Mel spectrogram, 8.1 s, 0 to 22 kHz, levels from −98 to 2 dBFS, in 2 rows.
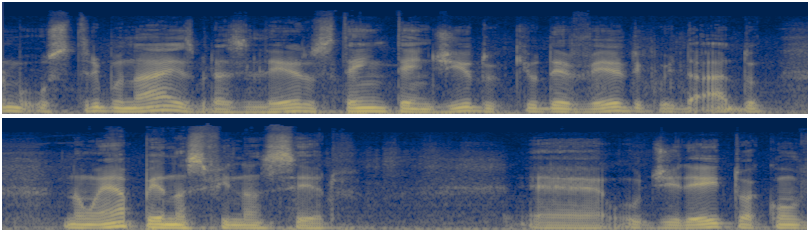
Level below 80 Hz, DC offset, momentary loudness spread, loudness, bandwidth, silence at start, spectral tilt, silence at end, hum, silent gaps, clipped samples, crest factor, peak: -46 dBFS; under 0.1%; 15 LU; -29 LUFS; 15.5 kHz; 0 s; -5.5 dB/octave; 0 s; none; none; under 0.1%; 18 dB; -12 dBFS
